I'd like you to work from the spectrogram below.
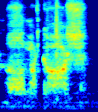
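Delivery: breathy exasperated whisper. Real, not acted. Builder whispering to himself over a stubborn piece. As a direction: whisper it under your breath.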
